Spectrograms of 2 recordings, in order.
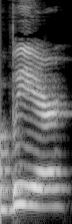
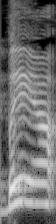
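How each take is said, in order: First: The word ends with an audible R sound. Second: The word ends without an R sound. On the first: This is the American pronunciation. "а bear. В кінці звук R" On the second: This is the British pronunciation. "не bear"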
